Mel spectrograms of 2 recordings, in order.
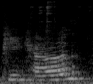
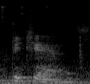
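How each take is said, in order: First: "Pecan" as "pee-kahn", with an open AH; variant "Pecan". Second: "Pecans" as "pee-canz", with a short A; low, soft "Pecans", second vowel as in can; own "Pecans". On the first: Teacher quizzing class, "Pecan" said as "pee-kahn". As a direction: say "Pecan" with a broad second vowel. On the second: Teacher giving own version, "Pecans" said as "pee-canz". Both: Shown as a demonstration. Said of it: "That's what I say".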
